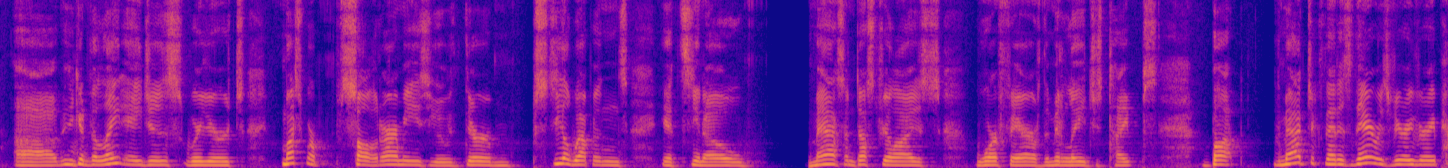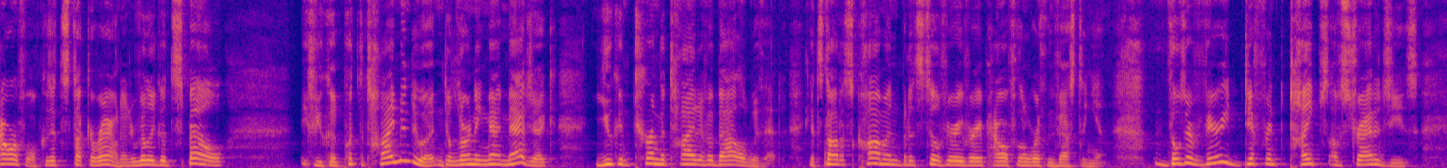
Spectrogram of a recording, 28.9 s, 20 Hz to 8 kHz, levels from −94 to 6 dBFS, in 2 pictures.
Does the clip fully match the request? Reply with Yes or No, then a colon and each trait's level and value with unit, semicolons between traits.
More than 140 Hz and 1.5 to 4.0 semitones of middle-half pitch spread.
No: high, 190 Hz; average, 4.6 semitones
